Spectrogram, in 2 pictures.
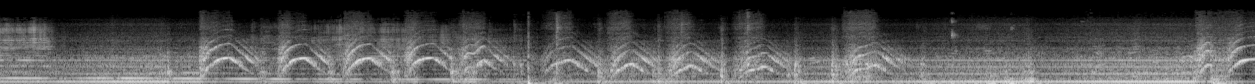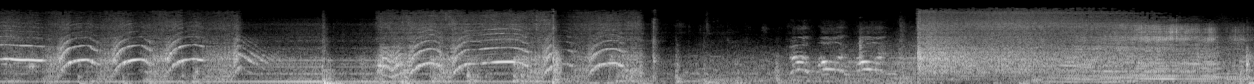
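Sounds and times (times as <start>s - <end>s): short rising and falling squeals: 0.0s - 7.9s, 12.0s - 15.2s, 16.3s - 19.1s
race car engine idling: 0.0s - 20.4s.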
